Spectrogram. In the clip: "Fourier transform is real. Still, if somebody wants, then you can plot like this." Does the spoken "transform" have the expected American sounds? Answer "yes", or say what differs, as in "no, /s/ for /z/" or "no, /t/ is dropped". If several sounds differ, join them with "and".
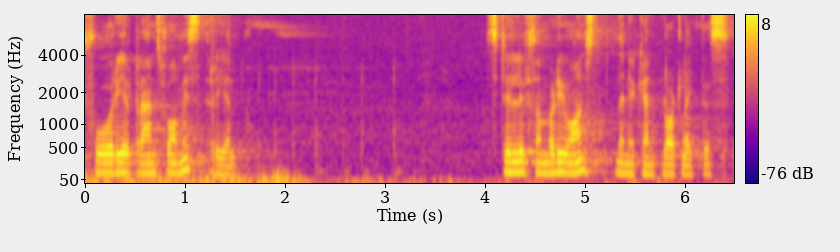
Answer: yes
